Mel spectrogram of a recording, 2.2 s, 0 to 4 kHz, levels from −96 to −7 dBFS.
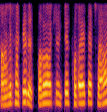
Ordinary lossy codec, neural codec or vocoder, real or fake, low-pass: none; codec, 16 kHz, 1 kbps, FreqCodec, smaller model; fake; 3.6 kHz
